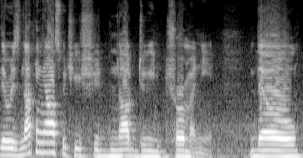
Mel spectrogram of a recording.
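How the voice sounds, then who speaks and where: This man's voice sits at a medium pitch and is somewhat breathy. Its tone is dark and mellow. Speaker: student. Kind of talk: class presentation. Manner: halting.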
